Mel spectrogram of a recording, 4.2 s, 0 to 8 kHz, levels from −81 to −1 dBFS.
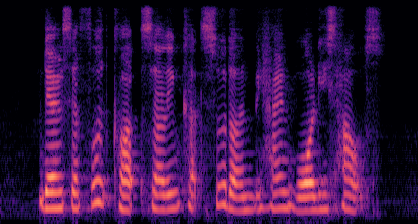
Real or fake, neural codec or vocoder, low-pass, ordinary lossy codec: fake; codec, 32 kHz, 1.9 kbps, SNAC; 7.2 kHz; Opus, 64 kbps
